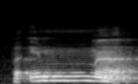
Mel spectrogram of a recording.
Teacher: فَإِمَّا میم مشدد ہے، اس میں غنہ کریں گے. ما الف مدہ ہے، 2 حرکات لمبا کریں گے.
